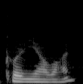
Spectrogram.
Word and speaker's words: Kurniawan: I would pronounce it as Kurniawan. Which is actually how it's written.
